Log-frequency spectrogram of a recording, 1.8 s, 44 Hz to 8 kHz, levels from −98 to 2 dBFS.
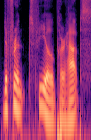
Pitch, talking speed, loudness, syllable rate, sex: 115 Hz, 100 wpm, -17 LUFS, 3.5 syllables/s, male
